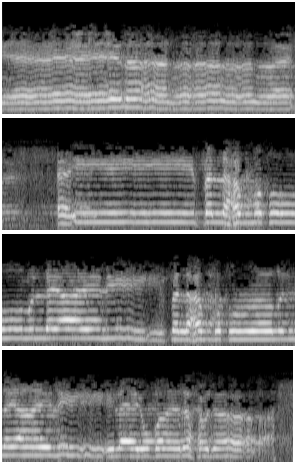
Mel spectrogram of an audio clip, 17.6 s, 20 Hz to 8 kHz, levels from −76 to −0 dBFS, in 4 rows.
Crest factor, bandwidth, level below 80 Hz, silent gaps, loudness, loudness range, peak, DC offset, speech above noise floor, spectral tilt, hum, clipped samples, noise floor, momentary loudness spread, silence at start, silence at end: 14 dB; 4.2 kHz; -46 dBFS; none; -14 LUFS; 5 LU; -2 dBFS; under 0.1%; 24 dB; -11.5 dB/octave; none; under 0.1%; -36 dBFS; 9 LU; 0 s; 0 s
